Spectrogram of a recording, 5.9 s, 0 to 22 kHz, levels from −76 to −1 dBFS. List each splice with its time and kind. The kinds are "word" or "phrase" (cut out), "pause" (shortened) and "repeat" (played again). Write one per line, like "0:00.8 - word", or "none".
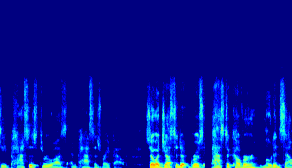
0:02.2 - word
0:04.1 - word

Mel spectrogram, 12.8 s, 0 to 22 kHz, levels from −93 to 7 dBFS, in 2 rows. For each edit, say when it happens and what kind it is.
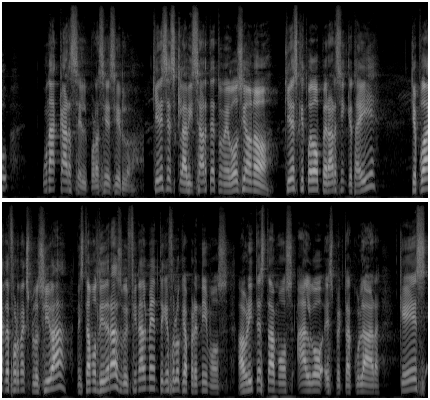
0:02.1 - pause
0:04.1 - pause
0:04.6 - word
0:05.3 - word
0:06.4 - word
0:07.4 - pause
0:09.9 - pause
0:10.8 - word

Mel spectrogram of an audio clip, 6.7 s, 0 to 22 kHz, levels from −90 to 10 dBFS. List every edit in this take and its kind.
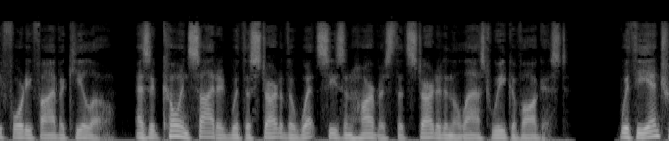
none

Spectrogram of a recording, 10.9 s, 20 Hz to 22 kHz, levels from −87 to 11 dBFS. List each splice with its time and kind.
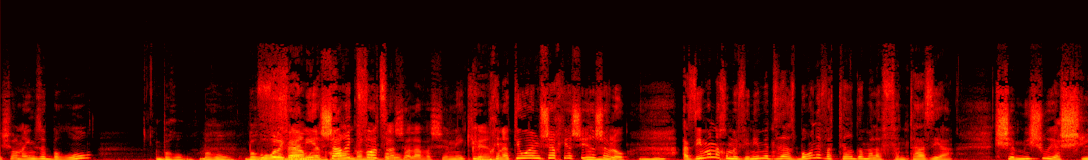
none

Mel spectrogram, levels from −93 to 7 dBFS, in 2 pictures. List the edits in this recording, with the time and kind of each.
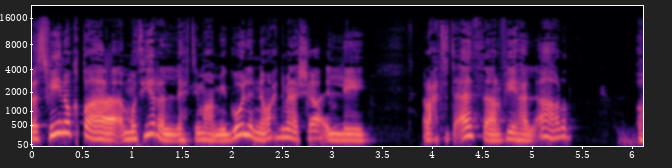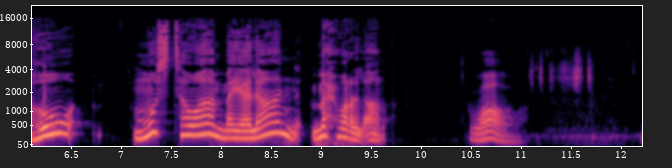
none

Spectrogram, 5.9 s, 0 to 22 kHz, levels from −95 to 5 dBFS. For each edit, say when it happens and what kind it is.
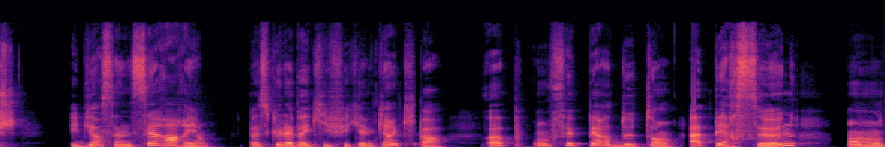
0:02.0 - word
0:02.8 - word
0:03.2 - word
0:04.6 - pause

